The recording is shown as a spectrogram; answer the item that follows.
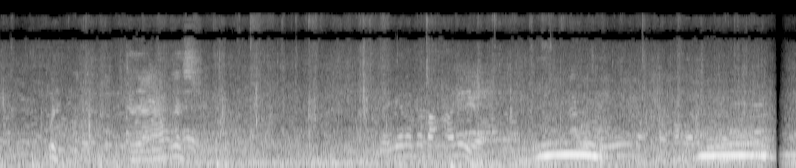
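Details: Cattle with bent legs being unloaded from a truck in Indonesia. Two loud, steady, low moos of about half a second each come near the end, over background speech, music and crowd noise.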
